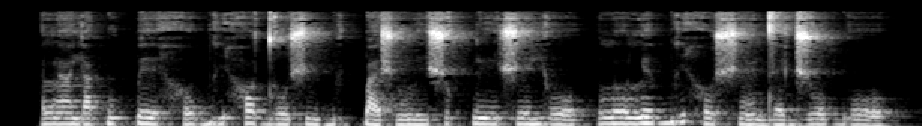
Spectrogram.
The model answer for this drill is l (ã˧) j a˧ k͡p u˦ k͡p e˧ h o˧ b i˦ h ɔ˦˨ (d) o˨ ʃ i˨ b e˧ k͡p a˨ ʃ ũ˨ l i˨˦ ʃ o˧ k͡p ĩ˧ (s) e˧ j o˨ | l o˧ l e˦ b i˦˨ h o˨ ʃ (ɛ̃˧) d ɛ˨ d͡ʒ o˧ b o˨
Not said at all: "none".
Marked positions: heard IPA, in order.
ã˧, d, ʃ, ɛ̃˨

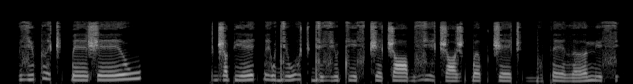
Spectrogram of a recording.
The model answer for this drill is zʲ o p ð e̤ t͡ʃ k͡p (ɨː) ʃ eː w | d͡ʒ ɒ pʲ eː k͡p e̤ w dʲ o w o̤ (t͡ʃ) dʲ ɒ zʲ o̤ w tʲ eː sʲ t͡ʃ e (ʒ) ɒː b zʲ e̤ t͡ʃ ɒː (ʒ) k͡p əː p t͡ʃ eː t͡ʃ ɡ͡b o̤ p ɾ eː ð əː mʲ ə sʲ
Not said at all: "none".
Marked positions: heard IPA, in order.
eː, t͡ʃ, t͡ʃ, ʒ

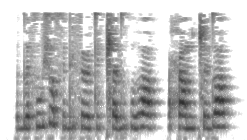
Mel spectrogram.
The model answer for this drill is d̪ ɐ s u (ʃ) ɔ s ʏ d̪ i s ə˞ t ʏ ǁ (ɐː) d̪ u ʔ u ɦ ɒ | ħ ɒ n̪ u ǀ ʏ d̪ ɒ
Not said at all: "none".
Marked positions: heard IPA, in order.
ʃ, ɐ

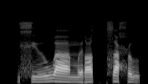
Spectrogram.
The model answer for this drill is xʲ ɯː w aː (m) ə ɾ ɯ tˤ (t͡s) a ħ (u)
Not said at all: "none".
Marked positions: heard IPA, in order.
m, t͡s, u

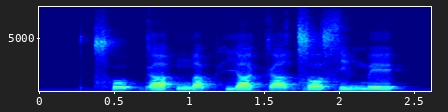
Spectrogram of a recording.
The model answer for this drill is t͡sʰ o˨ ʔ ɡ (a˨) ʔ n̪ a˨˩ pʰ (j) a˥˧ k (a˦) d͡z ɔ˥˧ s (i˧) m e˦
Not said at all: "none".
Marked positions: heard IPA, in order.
a˦, j, a˧, i˧

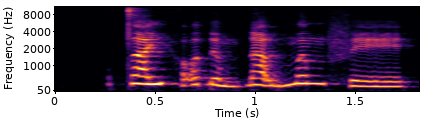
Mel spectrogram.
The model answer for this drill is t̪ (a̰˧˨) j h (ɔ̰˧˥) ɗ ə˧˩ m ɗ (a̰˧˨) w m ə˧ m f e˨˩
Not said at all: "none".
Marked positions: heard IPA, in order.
a˧, ɔ̰˧˥, a̰˧˨

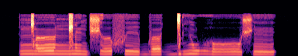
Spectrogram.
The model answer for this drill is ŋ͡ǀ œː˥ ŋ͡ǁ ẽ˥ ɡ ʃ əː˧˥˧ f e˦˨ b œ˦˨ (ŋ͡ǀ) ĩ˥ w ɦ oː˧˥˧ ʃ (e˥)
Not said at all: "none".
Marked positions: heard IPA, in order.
ɡ͡ǀ, ẽ˥

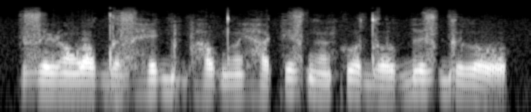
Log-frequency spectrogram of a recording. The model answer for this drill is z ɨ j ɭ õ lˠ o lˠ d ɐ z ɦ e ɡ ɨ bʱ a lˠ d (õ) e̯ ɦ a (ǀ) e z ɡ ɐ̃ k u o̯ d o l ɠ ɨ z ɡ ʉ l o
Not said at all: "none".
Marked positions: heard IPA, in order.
õ, k

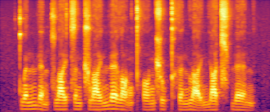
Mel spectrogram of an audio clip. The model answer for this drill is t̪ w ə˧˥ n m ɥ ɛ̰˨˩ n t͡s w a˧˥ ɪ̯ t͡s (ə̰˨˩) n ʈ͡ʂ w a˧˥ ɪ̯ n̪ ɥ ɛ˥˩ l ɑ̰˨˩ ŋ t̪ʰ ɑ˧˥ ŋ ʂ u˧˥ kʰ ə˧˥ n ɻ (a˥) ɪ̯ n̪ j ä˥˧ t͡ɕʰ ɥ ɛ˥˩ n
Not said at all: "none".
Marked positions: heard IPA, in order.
ə˧˥, a̰˨˩

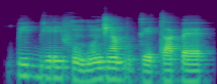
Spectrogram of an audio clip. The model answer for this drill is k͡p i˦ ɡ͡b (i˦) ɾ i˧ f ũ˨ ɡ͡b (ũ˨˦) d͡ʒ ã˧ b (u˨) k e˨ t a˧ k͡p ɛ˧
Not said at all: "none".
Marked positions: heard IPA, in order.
i˧, ũ˨˦, u˨

